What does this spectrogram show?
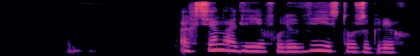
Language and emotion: Russian, neutral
